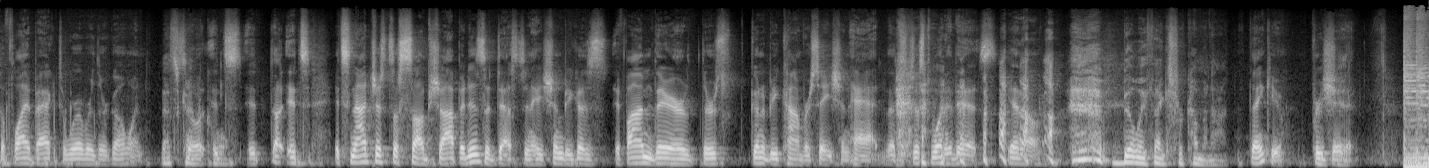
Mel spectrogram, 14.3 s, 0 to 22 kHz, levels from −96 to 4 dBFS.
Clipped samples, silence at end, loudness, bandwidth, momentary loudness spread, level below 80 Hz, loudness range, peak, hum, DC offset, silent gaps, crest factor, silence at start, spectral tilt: under 0.1%; 0 s; -17 LUFS; 18 kHz; 8 LU; -32 dBFS; 3 LU; 0 dBFS; none; under 0.1%; none; 16 dB; 0 s; -4.5 dB/octave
